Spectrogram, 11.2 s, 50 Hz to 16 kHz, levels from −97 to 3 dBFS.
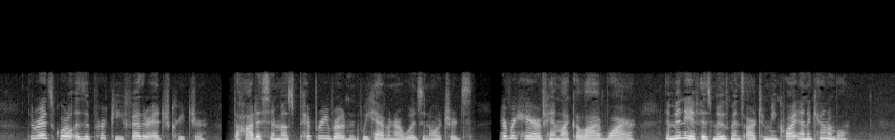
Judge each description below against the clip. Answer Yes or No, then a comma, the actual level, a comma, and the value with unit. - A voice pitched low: No, high, 245 Hz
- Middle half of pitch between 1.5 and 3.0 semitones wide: No, average, 4.6 semitones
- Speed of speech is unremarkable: No, fast, 225 wpm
